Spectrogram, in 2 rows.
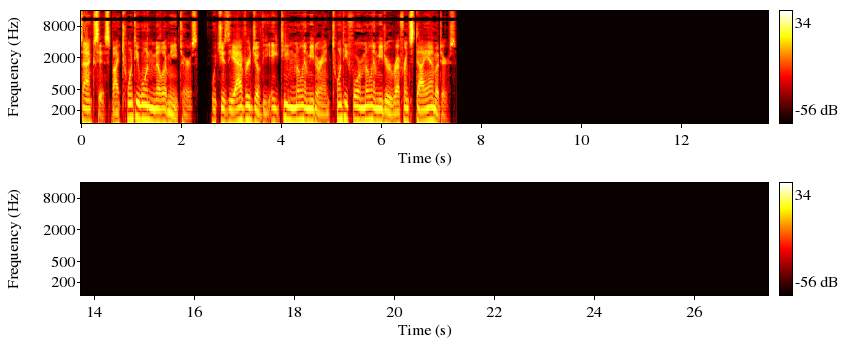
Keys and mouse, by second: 12.7-14.2 drag, 16.7 Tab, 21.2 a, 21.7 a, 23.1 shift+d, 26.9 alt+Tab.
